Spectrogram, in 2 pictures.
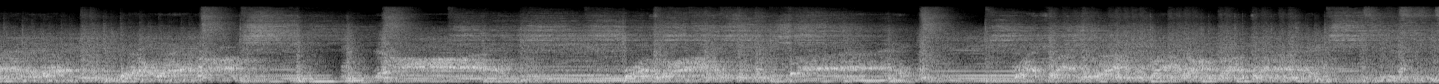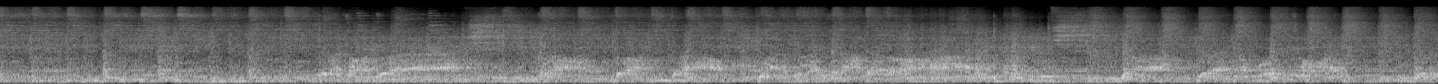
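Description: A heavy rock band playing live, loud: electric guitar, bass guitar and drum kit, with a woman singing at times over them.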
